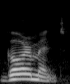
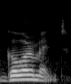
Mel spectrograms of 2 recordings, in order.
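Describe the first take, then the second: Both takes have the same delivery.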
